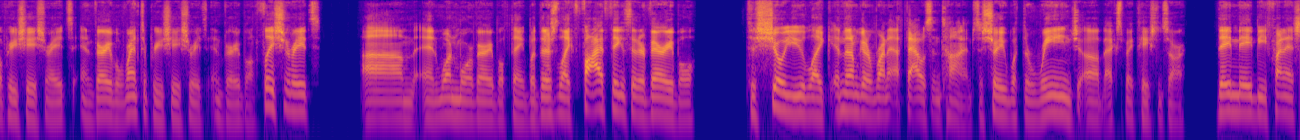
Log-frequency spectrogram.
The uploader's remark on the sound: This was a live class recorded.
